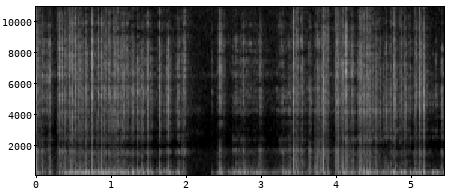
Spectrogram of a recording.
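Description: Long pink-painted nails scratch the hollow, black, round metal mesh grille of a large microphone. The result is a dense, rasping scratch with a steady low-mid hum and bright, crackly edges. It stops briefly about two seconds in, then resumes.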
